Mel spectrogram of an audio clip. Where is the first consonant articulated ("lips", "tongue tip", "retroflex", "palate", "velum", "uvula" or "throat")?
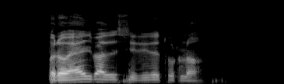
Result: lips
